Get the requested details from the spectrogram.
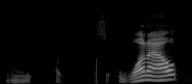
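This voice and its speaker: This radio play-by-play man, whose voice is a little high for a male, follows a baseball game pitch by pitch, brisk and chatty as he stays on the count. His tone is sharp with big pitch swings, and the sound is dry and close with no room around it.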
